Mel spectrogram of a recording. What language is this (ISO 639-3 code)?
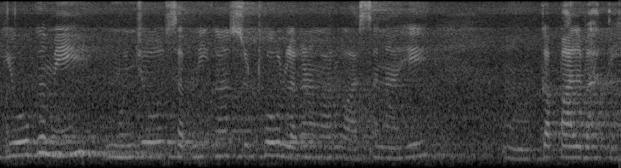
snd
